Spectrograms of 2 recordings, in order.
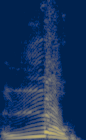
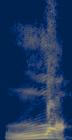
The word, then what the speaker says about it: law: On dira pas law comme faible, on dira law.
